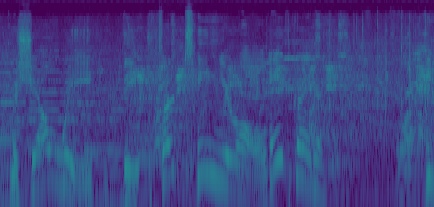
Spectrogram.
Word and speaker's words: Wie: Michelle Wie, the 13-year-old 8th grader. Did who you see could the drive beat she had anybody in this building. Well, Annika Sorenstam is playing so well. And but Michelle Wie, an 8th grader, 13, and she was mad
